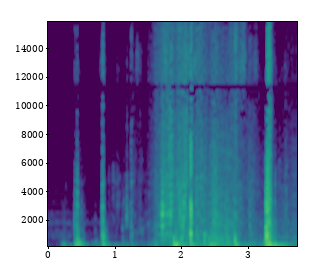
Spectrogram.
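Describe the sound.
A parked car's door and seat are handled as a man climbs into the passenger side, giving several soft thuds and clicks amid rustling movement, then a firmer thump near the end.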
